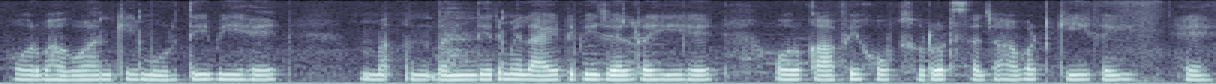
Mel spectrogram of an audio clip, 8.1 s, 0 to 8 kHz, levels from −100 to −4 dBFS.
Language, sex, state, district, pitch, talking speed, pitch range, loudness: Hindi, female, Rajasthan, Jaipur, 170 Hz, 150 wpm, 165-175 Hz, -17 LUFS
